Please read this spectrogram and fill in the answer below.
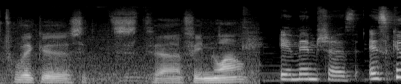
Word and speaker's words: noir: Alors, il ne prononce pas les R de façon très forte. Personnellement, moi je prononce un peu plus le R. Par exemple, un film noir, je vais accentuer un peu plus la prononciation du R.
